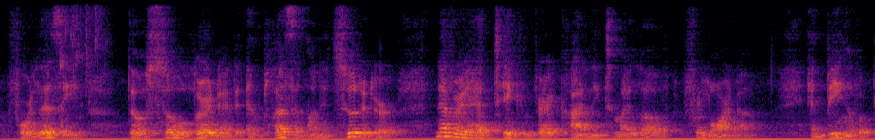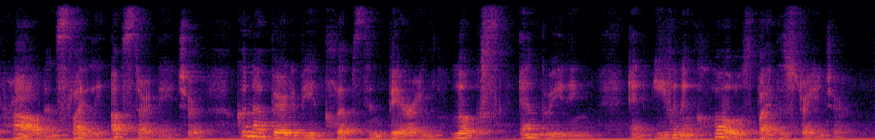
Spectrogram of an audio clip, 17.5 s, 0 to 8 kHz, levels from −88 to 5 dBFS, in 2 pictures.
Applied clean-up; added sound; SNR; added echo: none; Sink (filling or washing) / Water / Splash, splatter; 20 dB; reverberation time 0.8 s.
